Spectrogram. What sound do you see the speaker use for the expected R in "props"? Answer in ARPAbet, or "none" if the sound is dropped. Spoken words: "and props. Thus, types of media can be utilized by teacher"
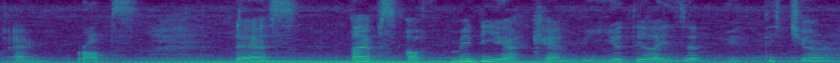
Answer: R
